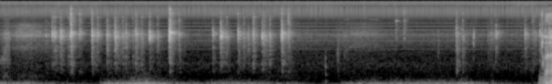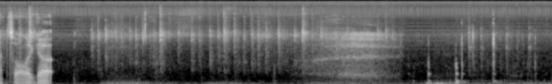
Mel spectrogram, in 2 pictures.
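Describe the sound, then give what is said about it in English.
Fast, irregular clicking of fingers typing on a computer keyboard, steady for most of the stretch, with a brief louder clatter midway and a few quiet spoken words. “I don't know why I'm having difficulty typing all of a sudden.”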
